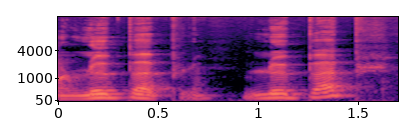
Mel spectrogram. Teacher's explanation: À chaque fois qu'il se trouve en fin de mot et à côté d'une consonne sourde, eh bien le LE est sourd. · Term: l'équivalent sourd du LE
